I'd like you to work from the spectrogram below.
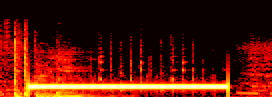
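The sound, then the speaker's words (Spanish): A loud, steady telephone dial tone drones at a low, even pitch for about two seconds, with faint ticking clicks over it as someone dials a phone number, then cuts off abruptly to near silence. “Ahí está marcando, no hagan ruido.”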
